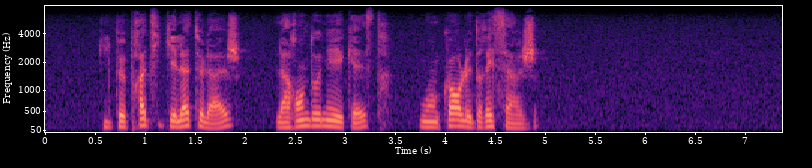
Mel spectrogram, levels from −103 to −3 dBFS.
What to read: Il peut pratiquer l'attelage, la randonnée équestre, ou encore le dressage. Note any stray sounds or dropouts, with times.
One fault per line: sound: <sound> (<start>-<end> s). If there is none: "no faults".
no faults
